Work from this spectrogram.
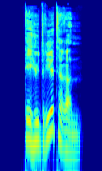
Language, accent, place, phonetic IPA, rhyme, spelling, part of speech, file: German, Germany, Berlin, [dehyˈdʁiːɐ̯təʁəm], -iːɐ̯təʁəm, dehydrierterem, adjective, De-dehydrierterem.ogg
- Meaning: strong dative masculine/neuter singular comparative degree of dehydriert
